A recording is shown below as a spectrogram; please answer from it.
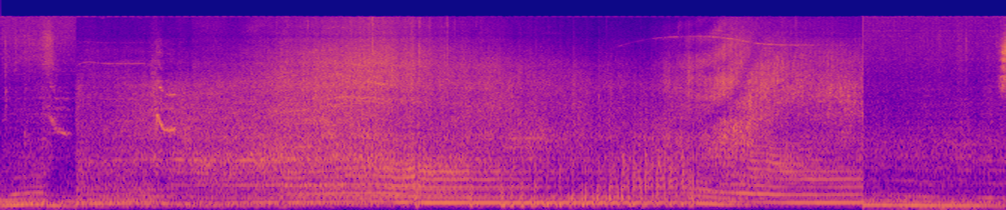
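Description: Twin-turbocharged Toyota Estima minivan's engine being driven hard on a race circuit, its note climbing a few seconds in, holding high, then falling away near the end.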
